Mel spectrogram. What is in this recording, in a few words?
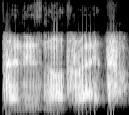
disagree, balkan; balkan epic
